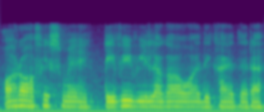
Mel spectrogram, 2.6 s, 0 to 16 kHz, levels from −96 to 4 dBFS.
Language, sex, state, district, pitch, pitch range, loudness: Hindi, male, Jharkhand, Ranchi, 130 Hz, 125-135 Hz, -15 LUFS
